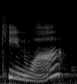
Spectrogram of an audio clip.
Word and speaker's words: quinoa: It's spelled quinoa, but it's pronounced quinoa.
